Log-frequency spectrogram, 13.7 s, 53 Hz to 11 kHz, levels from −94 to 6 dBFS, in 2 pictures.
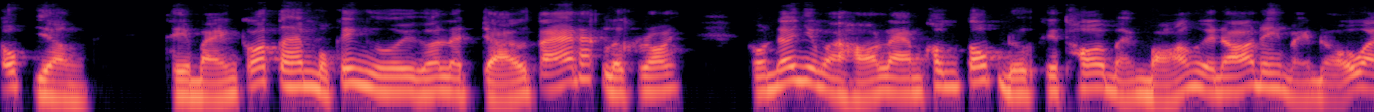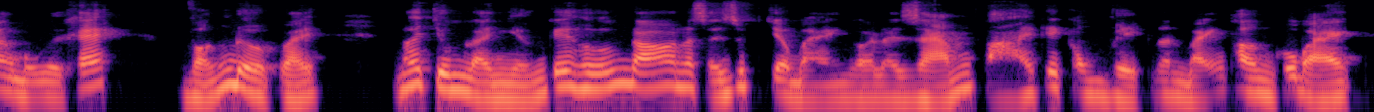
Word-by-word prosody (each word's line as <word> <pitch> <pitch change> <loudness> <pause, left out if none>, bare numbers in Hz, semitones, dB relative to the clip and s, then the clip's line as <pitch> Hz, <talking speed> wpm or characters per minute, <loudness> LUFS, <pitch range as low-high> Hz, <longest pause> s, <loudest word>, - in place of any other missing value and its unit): tốt 180 +1 +2
dần 110 -6 +1 0.5
thì 120 - +4
bạn 115 +2 +1
có 220 +3 +3
thêm 185 -1 +4
một - - +3
cái 215 - +2
người, 140 -7 +2
gọi 135 +2 +1
là, 135 - +1
trợ 105 +4 +3
tá 165 +7 +4
đắc 260 - 0
lực 135 -3 +2
rồi. 145 +2 +1 0.3
Còn 145 +3 0
nếu 215 +4 +5
như 225 -3 +3
mà 160 - +1
họ 115 0 +2
làm 135 -2 +2
không 185 -2 0
tốt 230 +2 +5
được 130 - +3
thì - - +3
thôi 170 -1 +3
bạn 125 -3 -2
bỏ 125 - +1
người 170 -6 +1
đó 145 +4 +4
đi, 175 -2 0
bạn 125 -8 -6
đổ 105 -3 -1
qua - - +2
một 115 -4 -2
người 110 -1 -3
khác 185 +4 +3 0.4
vẫn - - 0
được - - +4
vậy. - - 0 0.4
Nói 200 - +1
chung 160 -3 +3
là 110 - +1
những 105 +2 -2
cái 185 - +2
hướng 175 +4 +1
đó 180 +1 +4
nó 180 - -1
sẽ 115 - -6
giúp 130 - -3
cho - - 0
bạn, 100 -1 -7
gọi 100 0 -6
là, 100 -1 -7
giảm 100 - -1
tải 100 +5 -4
cái 180 - -2
công 125 -3 -6
việc 100 -2 -1
lên 120 -3 -8
bản 100 +6 -4
thân 130 -3 +1
của 145 - -1
bạn 105 -1 +2
140 Hz, 285 wpm, -22 LUFS, 110-175 Hz, 0.5 s, nếu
